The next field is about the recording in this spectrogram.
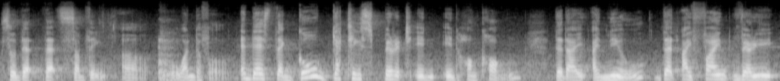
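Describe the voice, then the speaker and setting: Reflective Singaporean woman, lowish voice. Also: a little mellow, big-room sound, slight background noise. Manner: reflective, repeats words while thinking. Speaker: guest, hotel group co-founder. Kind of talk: casual interview talk.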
